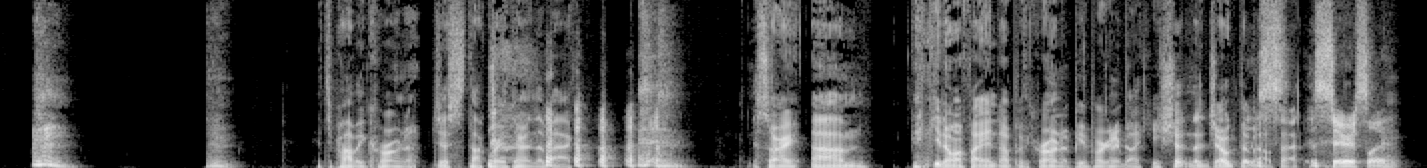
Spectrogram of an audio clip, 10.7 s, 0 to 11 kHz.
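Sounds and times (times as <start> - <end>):
person clearing throat: 0.2 - 0.6, 1.5 - 1.9, 4.7 - 5.2
speech: 2.4 - 10.6
laughter: 3.6 - 5.1, 9.3 - 10.1.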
